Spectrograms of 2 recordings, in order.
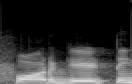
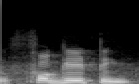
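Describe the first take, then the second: First: "forgetting" with a sounded R, "for-getting"; r pronounced. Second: "forgetting" as "fuh-getting", no R; silent r. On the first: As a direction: say "forgetting" with the r clearly pronounced in the first syllable. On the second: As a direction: say "forgetting" with a short, r-less first syllable. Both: Shown as a demonstration. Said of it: "अब इसको हम forgetting नहीं बोलेंगे".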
